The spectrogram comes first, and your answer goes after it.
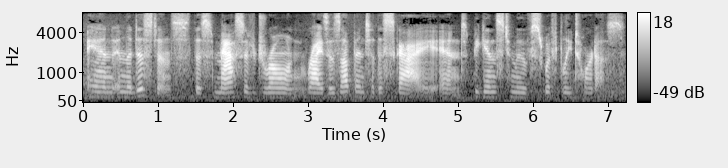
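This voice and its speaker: Lonely haunted young space scientist, audio drama log, slow and hesitant, very crisp bright voice drifting into whispers. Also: female voice, deep voice, little pitch movement, a little hiss or hum, full character voice, poor audio. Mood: pensive, uneasy. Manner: hesitant, confiding, drifting into breathy near-whispers. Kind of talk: scripted audio drama monologue, intimate dream-log recording.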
